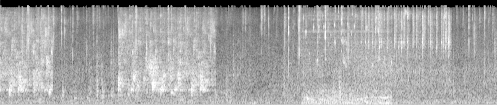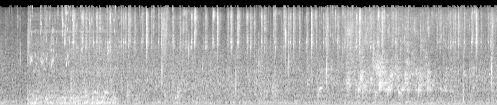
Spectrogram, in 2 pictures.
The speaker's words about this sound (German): kommt viel Wasser auf ein Kunststoffdach.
